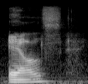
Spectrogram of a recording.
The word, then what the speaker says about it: else: Cuando tengas una palabra de este tipo, esta E que está aquí al final no se va a pronunciar, ¿ok? Nunca se va a pronunciar. Ese es el primer principio que debes saber. Aquí esta palabra se pronuncia else y acá se pronuncia table.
